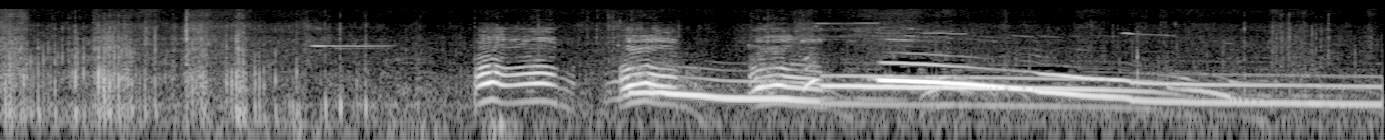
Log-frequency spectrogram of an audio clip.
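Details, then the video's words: In La Plagne, huskies start with a few short arched yelps after a quiet rustling start, then swell into a chorus of long, slowly descending howls. "Huskys howling"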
